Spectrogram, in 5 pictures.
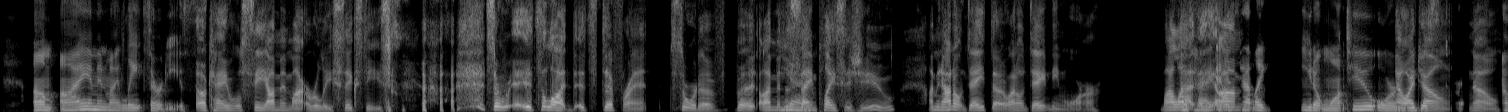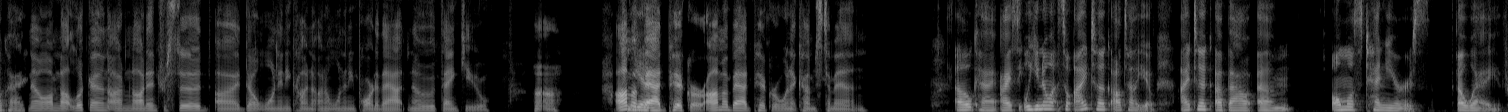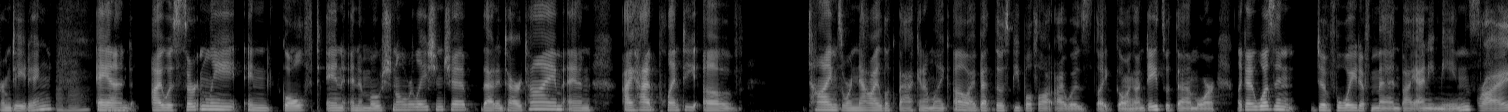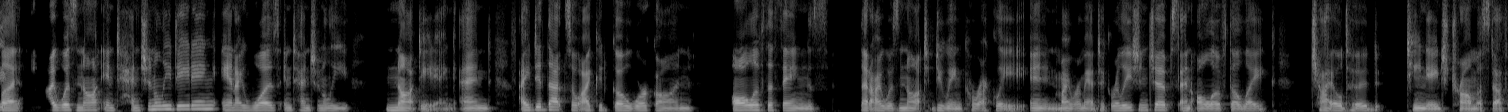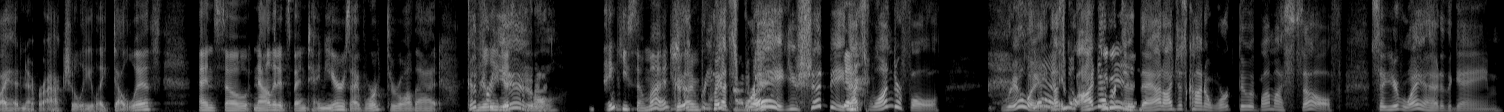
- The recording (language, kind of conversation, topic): English, unstructured, How do you find a healthy rhythm between independence and togetherness in your closest relationships?
- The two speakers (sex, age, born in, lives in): female, 40-44, United States, United States; female, 60-64, United States, United States
- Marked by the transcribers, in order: laugh; other background noise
